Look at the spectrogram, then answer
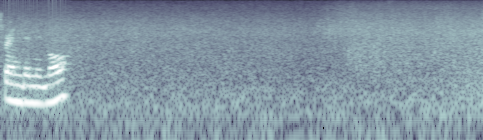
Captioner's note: waves crashing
